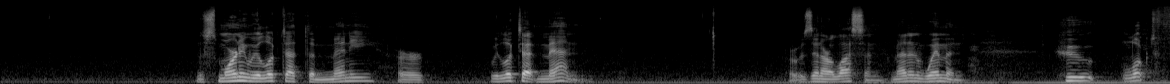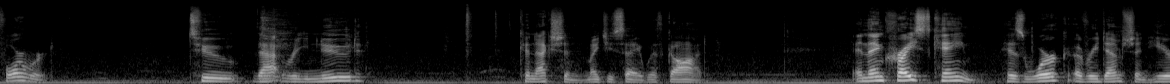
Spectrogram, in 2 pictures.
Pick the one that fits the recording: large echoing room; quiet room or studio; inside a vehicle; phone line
large echoing room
